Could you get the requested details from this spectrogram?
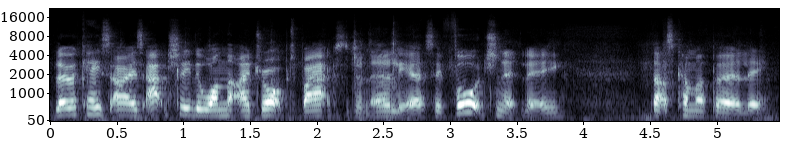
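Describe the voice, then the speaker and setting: A woman's voice: mid-range voice, lively intonation, quick pace, poor audio. A woman co-hosting a puzzle game playthrough, chatting casually with playful, teasing quips.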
